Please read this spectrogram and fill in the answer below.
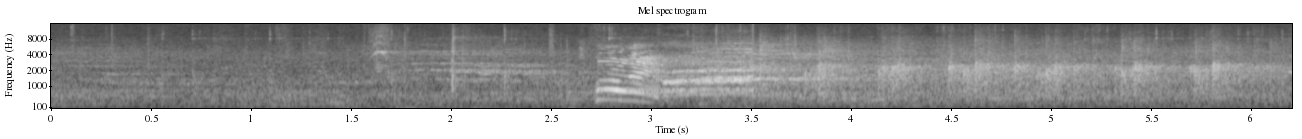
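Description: A sharp click of a table tennis ball at about two seconds in, then a loud shout falling in pitch about a second later, followed by crowd noise.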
